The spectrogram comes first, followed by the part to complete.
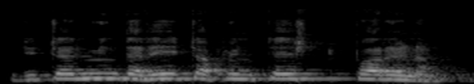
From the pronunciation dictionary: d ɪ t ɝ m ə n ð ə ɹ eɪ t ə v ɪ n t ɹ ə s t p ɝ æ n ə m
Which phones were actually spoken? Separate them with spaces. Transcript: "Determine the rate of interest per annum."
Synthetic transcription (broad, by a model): d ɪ t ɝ m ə n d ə ɹ eɪ t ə p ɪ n t ə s t p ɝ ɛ n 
